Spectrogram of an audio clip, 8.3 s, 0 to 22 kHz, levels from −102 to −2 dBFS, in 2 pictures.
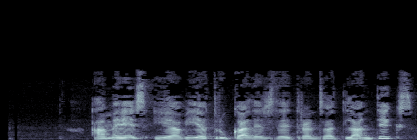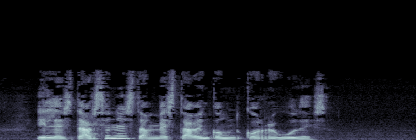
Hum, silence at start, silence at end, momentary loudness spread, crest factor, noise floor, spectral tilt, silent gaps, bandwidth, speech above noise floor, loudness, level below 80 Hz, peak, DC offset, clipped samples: none; 0.9 s; 0.9 s; 8 LU; 24 dB; -70 dBFS; -4 dB/octave; none; 11.5 kHz; 44 dB; -26 LUFS; -80 dBFS; -4 dBFS; under 0.1%; under 0.1%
